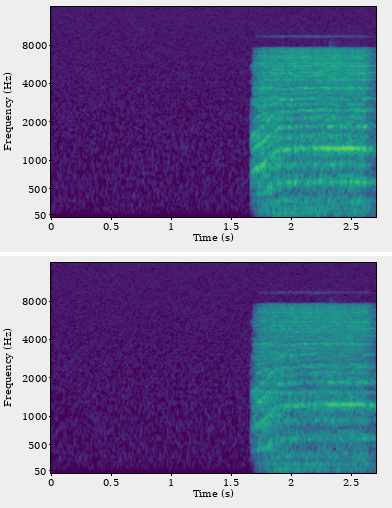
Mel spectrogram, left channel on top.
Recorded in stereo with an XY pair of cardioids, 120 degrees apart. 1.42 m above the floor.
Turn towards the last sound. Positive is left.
turn(degrees=55)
